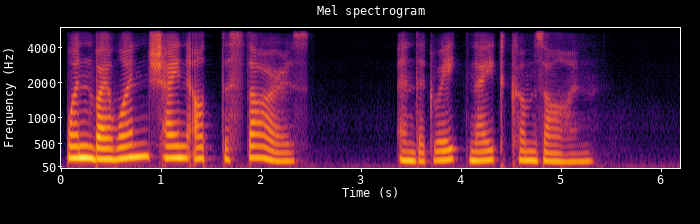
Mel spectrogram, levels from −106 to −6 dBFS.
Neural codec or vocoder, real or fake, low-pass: codec, 16 kHz, 0.3 kbps, FocalCodec; fake; 5.4 kHz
